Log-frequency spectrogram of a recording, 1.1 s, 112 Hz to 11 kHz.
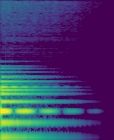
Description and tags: Nord Drum TOM 3
Nord Drum mono 16 bits TOM_3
